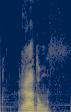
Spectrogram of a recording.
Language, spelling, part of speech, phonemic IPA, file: Dutch, radon, noun, /ˈraː.dɔn/, Nl-radon.ogg
- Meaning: radon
